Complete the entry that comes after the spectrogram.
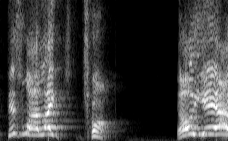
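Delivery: high, loud, unapologetic proclamation; loud defiant admission. Real, not acted. Host admits he likes Trump, loud defiance. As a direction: announce it boldly, daring anyone to object.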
